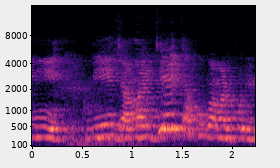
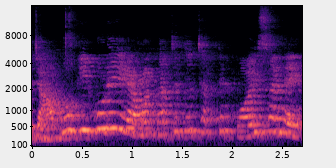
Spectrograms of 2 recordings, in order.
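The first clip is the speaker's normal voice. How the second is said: helpless plea; 8 semitones higher, 4 dB louder than usual. Acted. Mother pleads poverty.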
